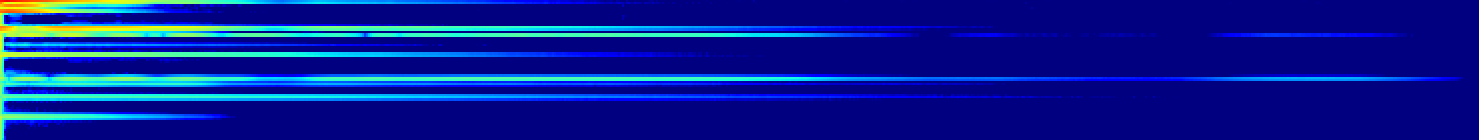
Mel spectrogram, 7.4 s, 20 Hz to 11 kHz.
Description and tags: Wrench hit A#3
Recorded with DPA 4021.
A chrome wrench/spanner tuned to a A#4.
harmonics, tonal, hit, metal, percussive, spanner, dissonant, ring, high, chrome, Wrench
